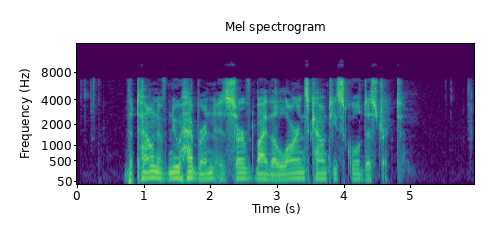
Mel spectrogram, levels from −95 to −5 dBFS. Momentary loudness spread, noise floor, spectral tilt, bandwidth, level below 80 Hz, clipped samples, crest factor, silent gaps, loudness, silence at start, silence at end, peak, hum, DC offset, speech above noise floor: 12 LU; -75 dBFS; -3 dB/octave; 7.4 kHz; -46 dBFS; under 0.1%; 24 dB; none; -24 LUFS; 0.7 s; 0.05 s; -4 dBFS; none; under 0.1%; 50 dB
